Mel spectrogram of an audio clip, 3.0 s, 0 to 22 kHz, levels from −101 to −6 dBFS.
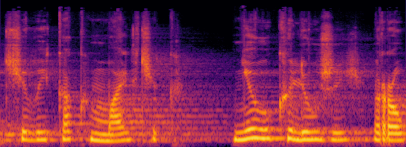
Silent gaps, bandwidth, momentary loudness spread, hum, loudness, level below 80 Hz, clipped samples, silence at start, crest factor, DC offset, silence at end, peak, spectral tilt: none; 15.5 kHz; 11 LU; none; -22 LUFS; -62 dBFS; under 0.1%; 0 s; 16 dB; under 0.1%; 0 s; -6 dBFS; -6 dB/octave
